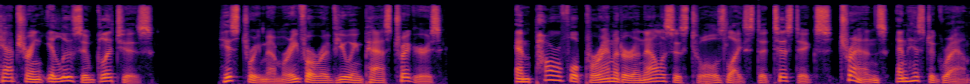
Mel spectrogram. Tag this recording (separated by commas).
Speech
